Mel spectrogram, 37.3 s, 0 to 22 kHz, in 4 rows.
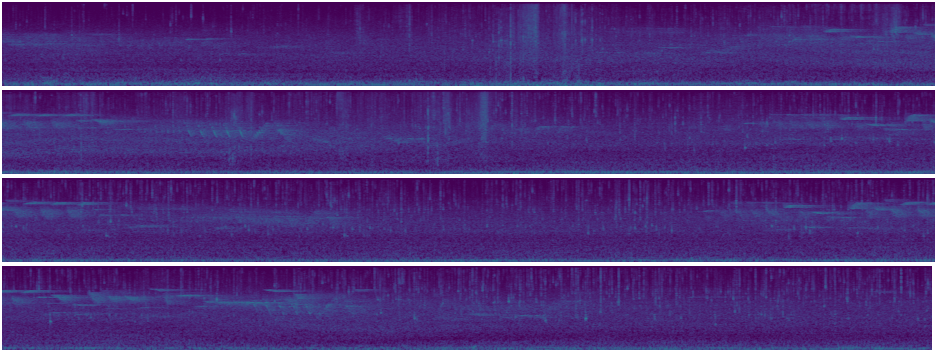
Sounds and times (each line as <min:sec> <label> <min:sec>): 0:00.0 tiny streams of water flows into the river 0:37.2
